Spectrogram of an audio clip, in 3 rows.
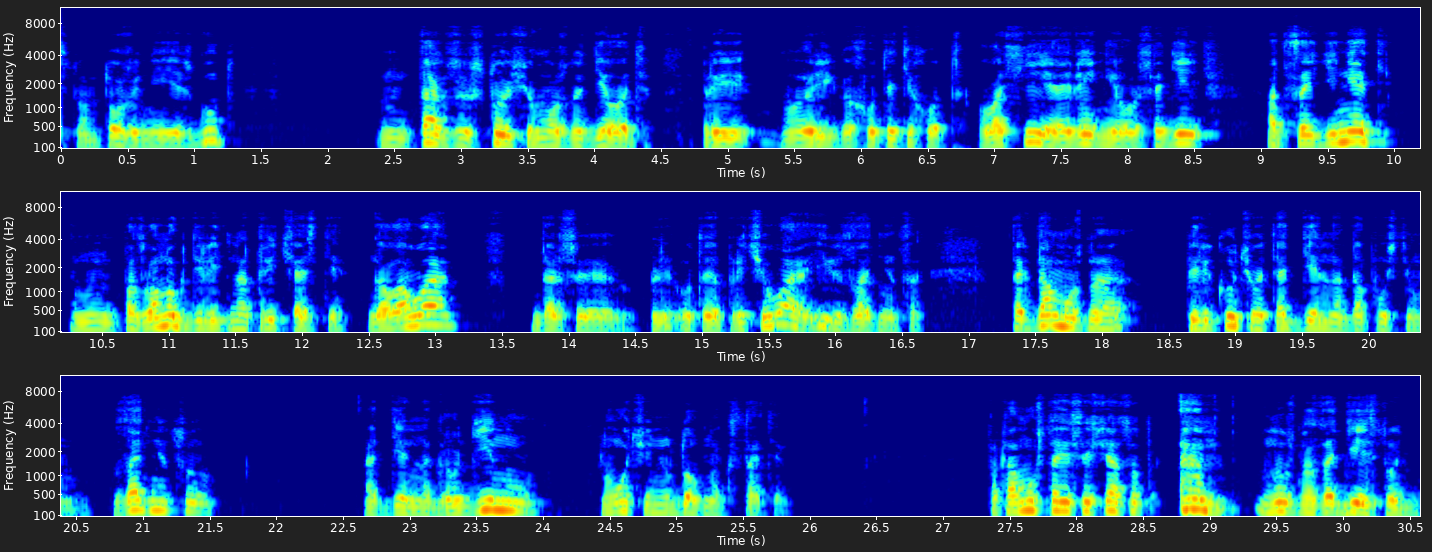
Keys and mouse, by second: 3.6-4.8 shift+middle drag, 6.0 KP_3, 7.5 shift+middle click, 28.9 click, 30.3 r.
